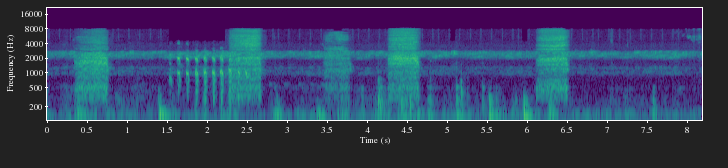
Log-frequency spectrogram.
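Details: Nighttime barn owl nest box scene, 19 February 2024, adult owl feeding its older owlet a rat: rasping hissed screeches alternate with a quick series of rapid ticking chitter notes, steady droning background.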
